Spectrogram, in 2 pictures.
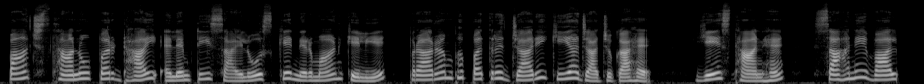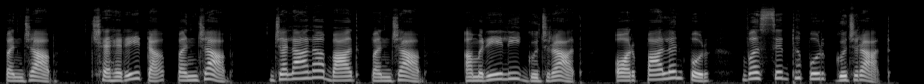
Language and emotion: Hindi, neutral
